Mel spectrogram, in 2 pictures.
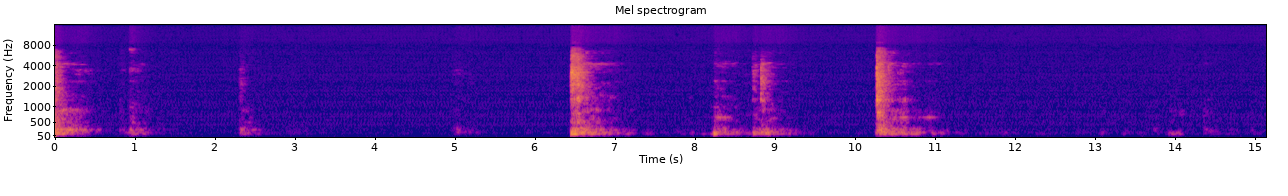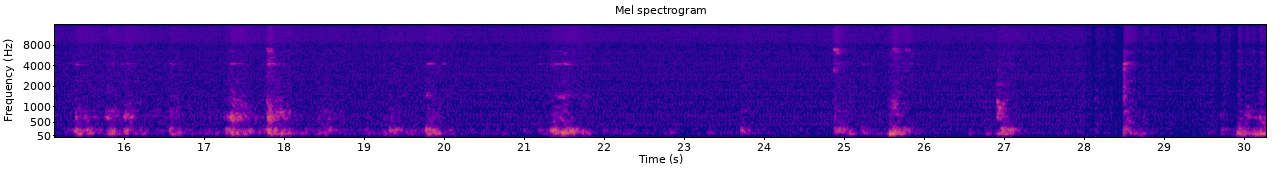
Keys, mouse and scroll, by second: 1.0 click, 7.0 Tab, 10.6 ctrl+r, 28.4 ctrl+r.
